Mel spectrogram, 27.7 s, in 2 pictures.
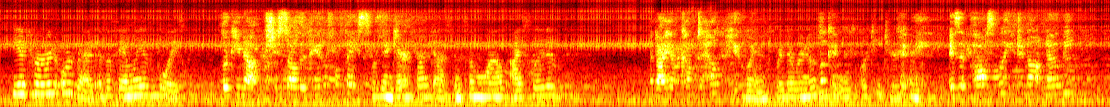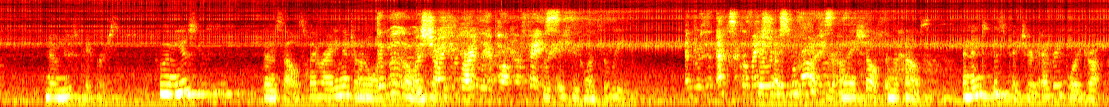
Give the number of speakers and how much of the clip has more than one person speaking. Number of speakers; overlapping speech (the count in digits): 2, about 17%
